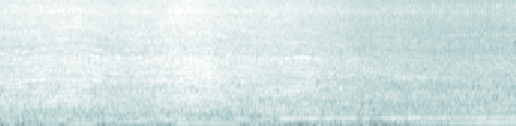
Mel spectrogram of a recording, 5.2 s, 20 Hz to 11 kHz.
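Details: 2009 Mitsubishi Outlander at the shop after repair of a loud cracking engine noise in the bearing/belt area: engine revs smoothly and settles with steady low tones, no knocks or squeals, now running healthy with no noise.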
